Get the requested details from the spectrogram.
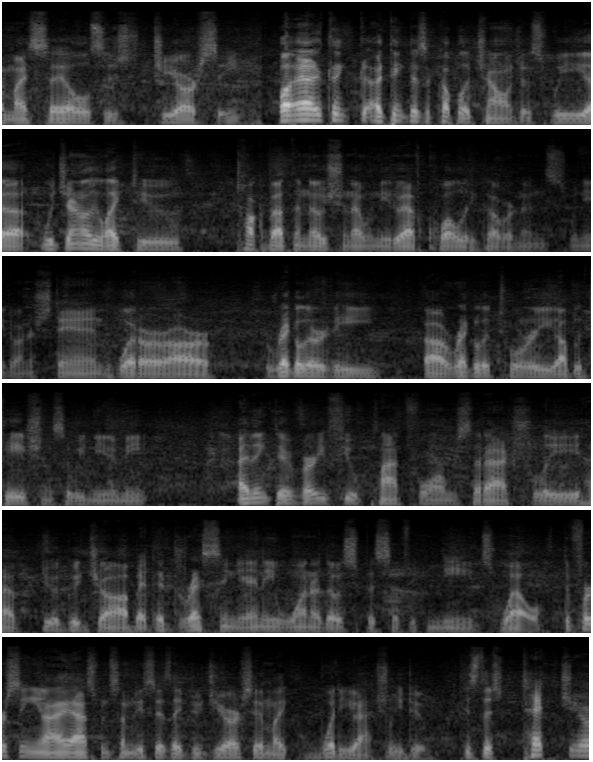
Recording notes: conducted live at RSA 2023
